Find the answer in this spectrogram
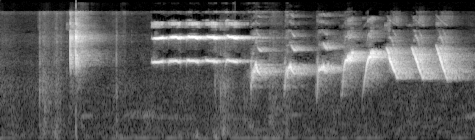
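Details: Daily song of a hill blue flycatcher, called tledekan gunung: a sharp note, then a long, steady, pure whistle, followed by a series of quick rising and falling whistled notes repeated about three times a second.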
